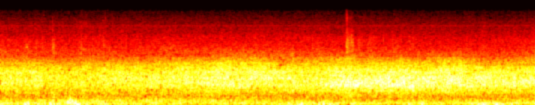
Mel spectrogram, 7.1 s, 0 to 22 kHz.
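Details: John Deere 110 garden tractor single-cylinder engine after rod knock repair on a worn engine; low, steady even thump at idle with lifter ticking and belt rattle but no rod knock. Normal idle.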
